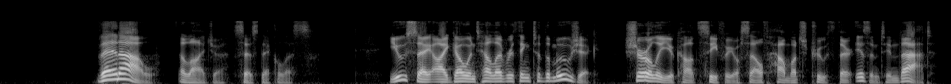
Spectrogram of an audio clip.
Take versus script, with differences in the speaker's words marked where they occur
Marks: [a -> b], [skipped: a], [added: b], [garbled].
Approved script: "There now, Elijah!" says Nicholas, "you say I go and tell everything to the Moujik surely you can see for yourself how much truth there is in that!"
"There now, Elijah!" says Nicholas, "you say I go and tell everything to the Moujik surely you [can -> can't] see for yourself how much truth there [is -> isn't] in that!"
